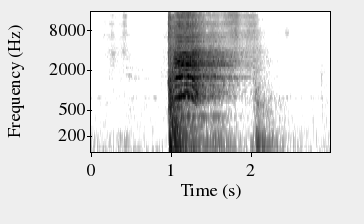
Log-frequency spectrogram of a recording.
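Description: A man lets out a sharp, loud shout that echoes in a large hall.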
